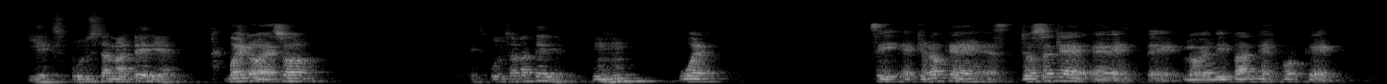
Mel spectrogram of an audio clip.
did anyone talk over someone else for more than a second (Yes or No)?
No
